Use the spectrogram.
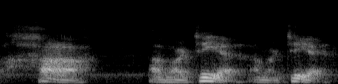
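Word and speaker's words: ἁμαρτία: Notice here, there's a rough breathing over the alpha. Ha, amartia.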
